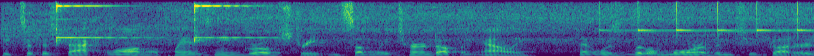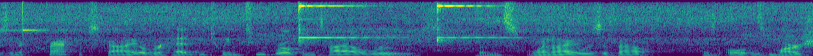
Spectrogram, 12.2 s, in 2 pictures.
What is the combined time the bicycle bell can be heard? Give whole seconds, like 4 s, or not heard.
5 s.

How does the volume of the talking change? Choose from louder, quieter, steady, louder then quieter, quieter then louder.
steady.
